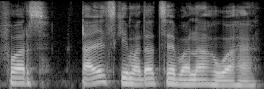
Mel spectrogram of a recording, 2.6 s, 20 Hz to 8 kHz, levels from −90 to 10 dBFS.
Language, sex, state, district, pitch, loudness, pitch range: Hindi, male, Jharkhand, Garhwa, 135 Hz, -14 LUFS, 110-145 Hz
